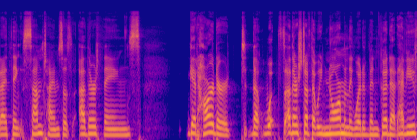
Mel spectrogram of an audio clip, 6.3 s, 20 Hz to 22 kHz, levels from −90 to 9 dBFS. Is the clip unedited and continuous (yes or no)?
yes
